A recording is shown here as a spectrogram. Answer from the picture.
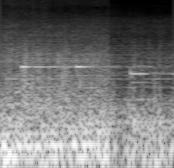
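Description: Low wind and engine rumble from a motorcycle riding along a highway, with background music of long held melody notes playing over it.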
